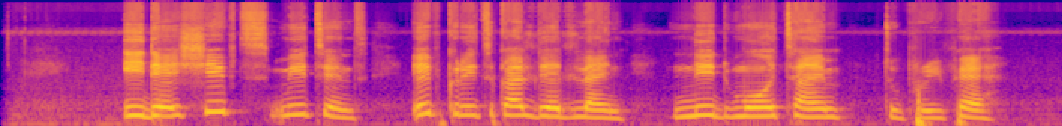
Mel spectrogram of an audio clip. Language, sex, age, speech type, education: Nigerian Pidgin, female, 15-29, spontaneous, tertiary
